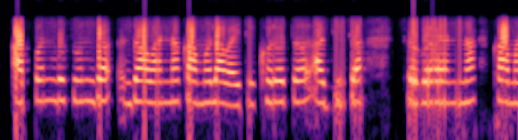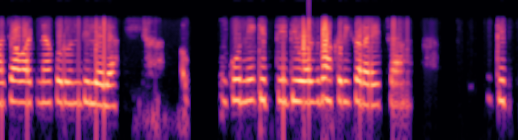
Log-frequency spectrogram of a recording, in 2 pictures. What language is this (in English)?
Marathi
